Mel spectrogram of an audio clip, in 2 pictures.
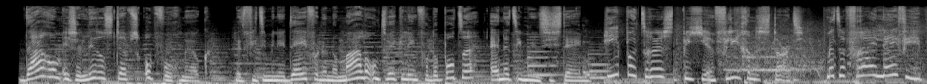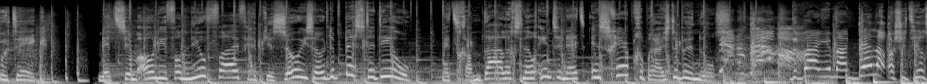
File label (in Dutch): Commercial Lang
